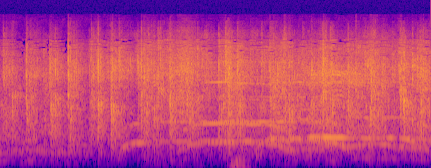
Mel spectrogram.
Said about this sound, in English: That's a weak clap.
